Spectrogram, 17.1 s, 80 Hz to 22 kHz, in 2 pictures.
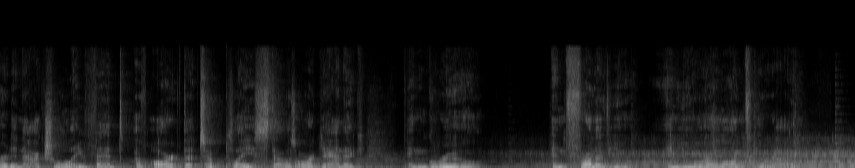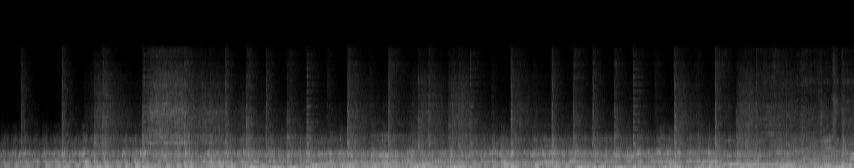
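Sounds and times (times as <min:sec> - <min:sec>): electric guitar chords: 0:04.7 - 0:17.0
drum kit beat: 0:08.6 - 0:17.0.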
